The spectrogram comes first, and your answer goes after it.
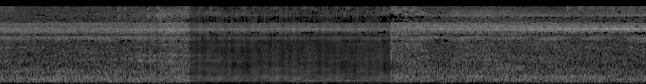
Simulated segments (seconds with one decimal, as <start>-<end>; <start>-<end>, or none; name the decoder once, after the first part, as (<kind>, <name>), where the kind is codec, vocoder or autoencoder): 1.9-3.9 (vocoder, BigVGAN v2)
